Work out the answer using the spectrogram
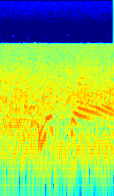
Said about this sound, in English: Liftoff. We have a liftoff.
